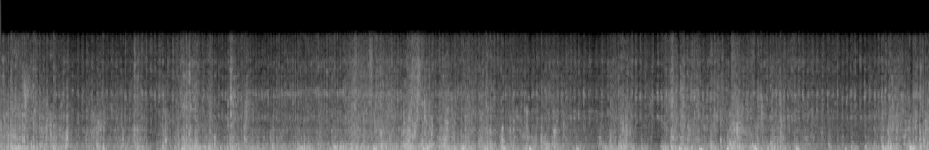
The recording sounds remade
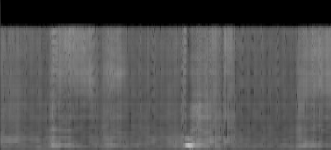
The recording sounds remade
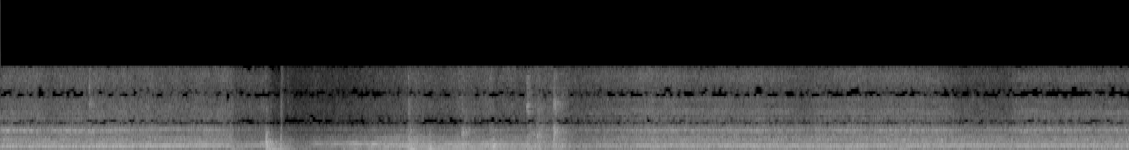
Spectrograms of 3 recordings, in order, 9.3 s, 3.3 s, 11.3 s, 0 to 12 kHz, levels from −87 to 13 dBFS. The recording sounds recorded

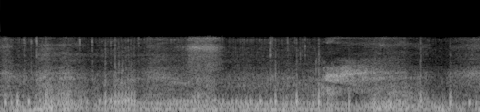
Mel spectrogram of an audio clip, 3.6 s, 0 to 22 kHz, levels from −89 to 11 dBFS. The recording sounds recorded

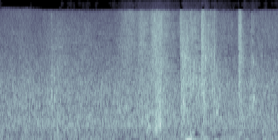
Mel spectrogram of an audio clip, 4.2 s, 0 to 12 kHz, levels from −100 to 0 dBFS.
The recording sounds remade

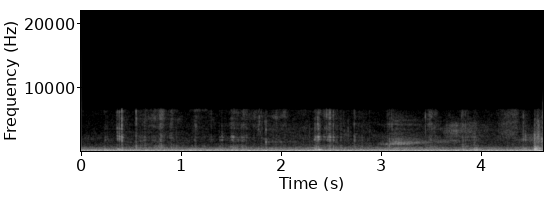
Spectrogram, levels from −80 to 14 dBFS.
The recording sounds recorded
